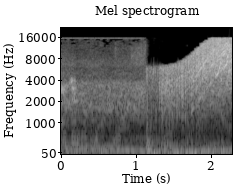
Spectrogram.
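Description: Electronic intro sound effect: a low buzzing hum with static, then from about a second in a rising noise sweep that builds toward the end.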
